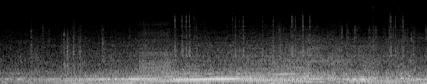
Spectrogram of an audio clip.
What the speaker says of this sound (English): I'm doing 40 miles an hour right now on a pretty bumpy road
